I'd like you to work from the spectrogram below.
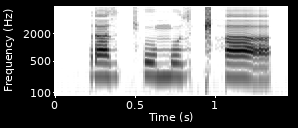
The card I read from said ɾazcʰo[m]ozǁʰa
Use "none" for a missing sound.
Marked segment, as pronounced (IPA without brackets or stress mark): m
